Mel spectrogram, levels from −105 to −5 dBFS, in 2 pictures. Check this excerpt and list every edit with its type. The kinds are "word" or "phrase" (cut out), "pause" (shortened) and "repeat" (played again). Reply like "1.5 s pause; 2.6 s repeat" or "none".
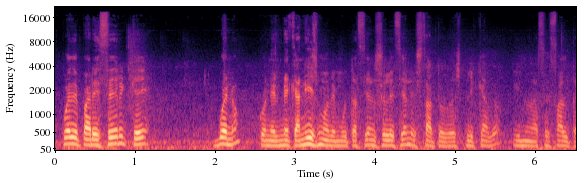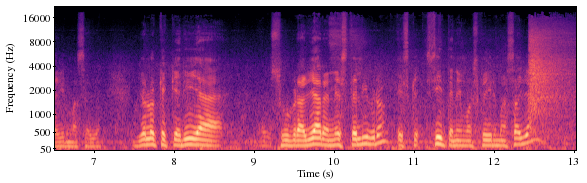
7.4 s pause

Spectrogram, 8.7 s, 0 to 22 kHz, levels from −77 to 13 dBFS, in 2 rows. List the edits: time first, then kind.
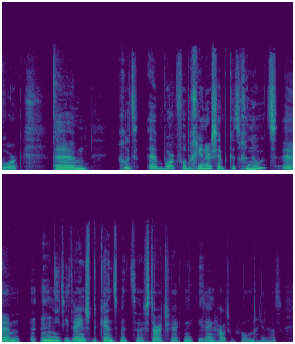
none

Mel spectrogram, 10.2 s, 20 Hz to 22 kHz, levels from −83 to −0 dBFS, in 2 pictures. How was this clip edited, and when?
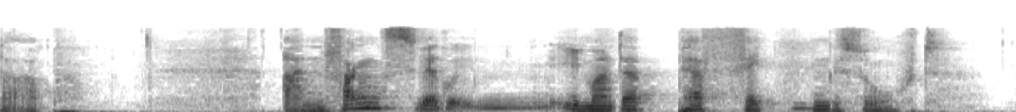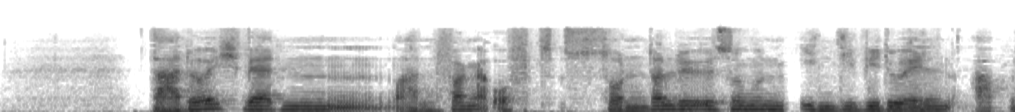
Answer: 2.2 s word; 3.1 s word; 4.1 s word; 7.1 s word; 7.5 s word; 9.0 s word

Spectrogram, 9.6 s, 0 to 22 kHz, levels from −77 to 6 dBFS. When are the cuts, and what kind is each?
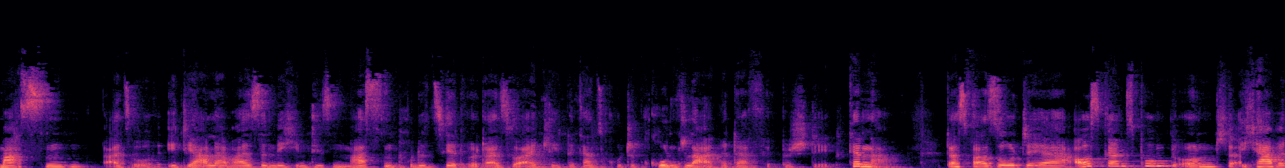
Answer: none

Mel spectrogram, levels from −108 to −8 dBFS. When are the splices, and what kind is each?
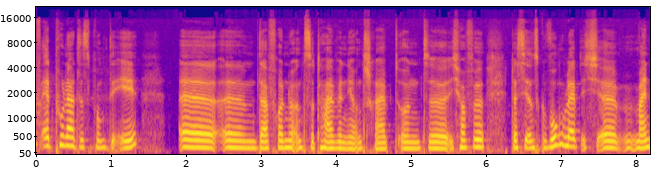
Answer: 7.3 s word

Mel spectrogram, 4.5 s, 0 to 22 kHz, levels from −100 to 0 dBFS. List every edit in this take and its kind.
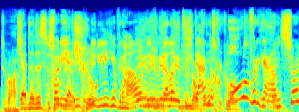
1.5 s word

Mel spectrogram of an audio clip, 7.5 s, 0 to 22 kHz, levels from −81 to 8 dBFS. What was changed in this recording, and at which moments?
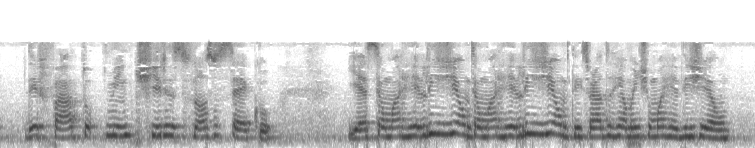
1.0 s phrase; 4.7 s repeat

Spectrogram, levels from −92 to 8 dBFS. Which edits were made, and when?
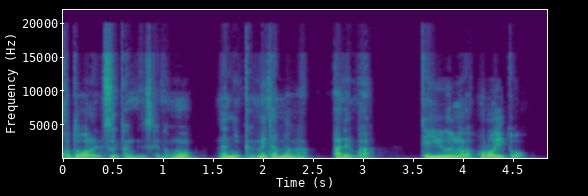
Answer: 1.4 s pause

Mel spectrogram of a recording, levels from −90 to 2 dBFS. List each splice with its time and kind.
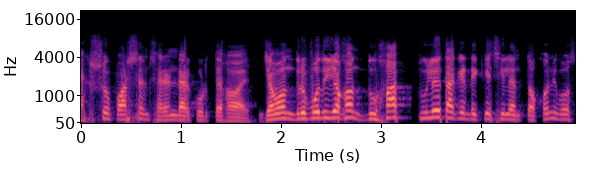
1.8 s pause; 3.3 s pause

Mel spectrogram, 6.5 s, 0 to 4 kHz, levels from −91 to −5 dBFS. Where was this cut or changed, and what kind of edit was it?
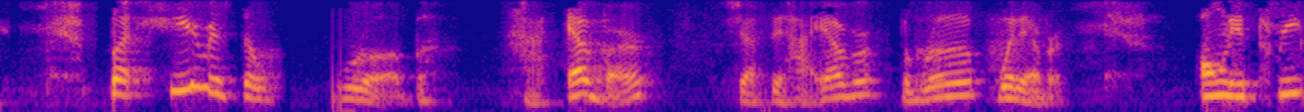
none

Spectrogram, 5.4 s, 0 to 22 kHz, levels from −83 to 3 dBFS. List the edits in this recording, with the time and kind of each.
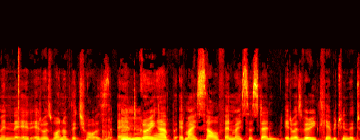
2.8 s word

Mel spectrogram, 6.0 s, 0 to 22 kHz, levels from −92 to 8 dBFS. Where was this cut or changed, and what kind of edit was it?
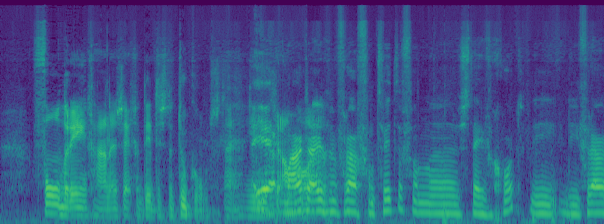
none

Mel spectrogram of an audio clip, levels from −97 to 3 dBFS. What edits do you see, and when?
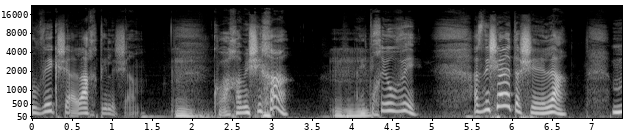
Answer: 4.2 s phrase

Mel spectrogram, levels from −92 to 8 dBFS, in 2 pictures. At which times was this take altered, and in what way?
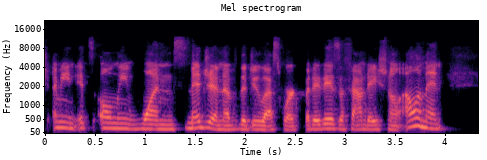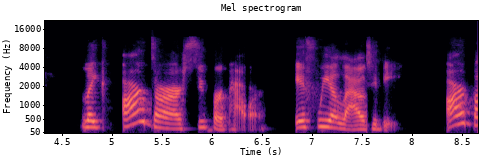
5.4 s word; 7.5 s word

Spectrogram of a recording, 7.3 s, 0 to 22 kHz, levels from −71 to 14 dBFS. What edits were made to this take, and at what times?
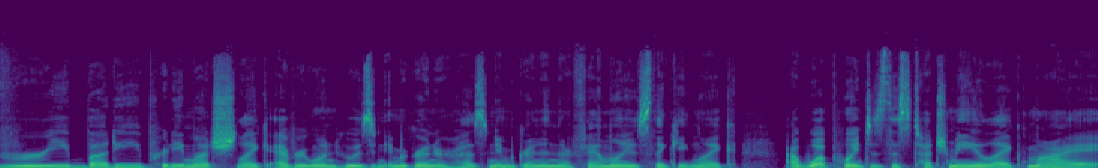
none

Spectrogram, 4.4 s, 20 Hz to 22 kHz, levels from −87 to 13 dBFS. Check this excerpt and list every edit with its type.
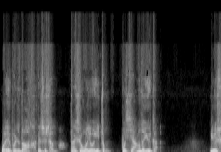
1.3 s pause

